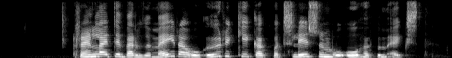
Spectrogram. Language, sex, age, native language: Icelandic, female, 40-49, German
